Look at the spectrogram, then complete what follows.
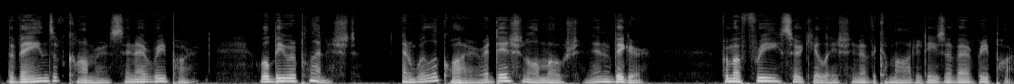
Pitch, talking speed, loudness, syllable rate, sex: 110 Hz, 160 wpm, -21 LUFS, 5.9 syllables/s, male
